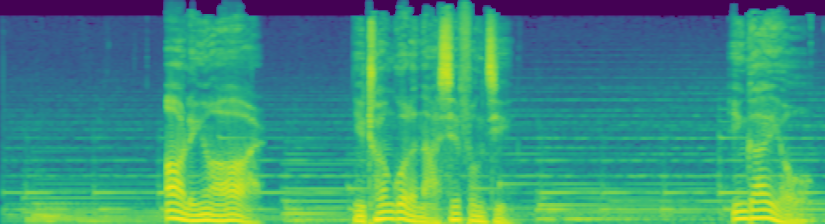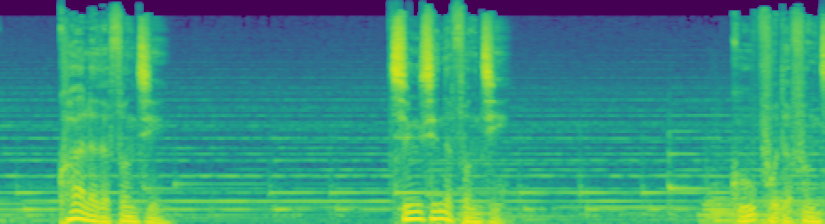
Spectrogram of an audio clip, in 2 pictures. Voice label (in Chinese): 男 旁白 清新 年轻 骑行沟通会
